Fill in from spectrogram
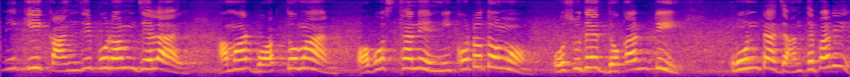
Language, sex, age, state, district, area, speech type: Bengali, female, 60+, West Bengal, Paschim Medinipur, rural, read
